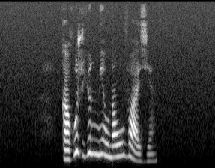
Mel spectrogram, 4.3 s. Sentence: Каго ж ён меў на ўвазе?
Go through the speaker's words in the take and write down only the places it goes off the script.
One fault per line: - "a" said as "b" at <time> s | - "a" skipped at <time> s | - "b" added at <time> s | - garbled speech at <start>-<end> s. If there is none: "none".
none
